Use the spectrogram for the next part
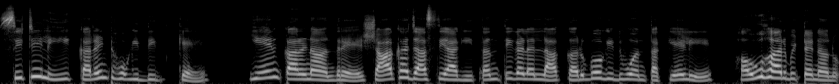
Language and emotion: Kannada, surprised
